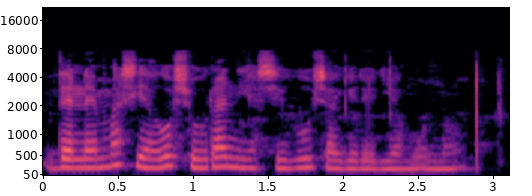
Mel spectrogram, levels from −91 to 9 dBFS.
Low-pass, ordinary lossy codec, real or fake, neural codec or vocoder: none; none; real; none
